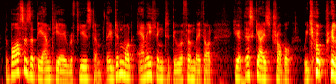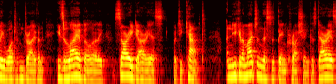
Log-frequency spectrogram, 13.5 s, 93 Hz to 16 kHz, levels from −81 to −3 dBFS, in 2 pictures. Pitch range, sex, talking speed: 105-140 Hz, male, 200 wpm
